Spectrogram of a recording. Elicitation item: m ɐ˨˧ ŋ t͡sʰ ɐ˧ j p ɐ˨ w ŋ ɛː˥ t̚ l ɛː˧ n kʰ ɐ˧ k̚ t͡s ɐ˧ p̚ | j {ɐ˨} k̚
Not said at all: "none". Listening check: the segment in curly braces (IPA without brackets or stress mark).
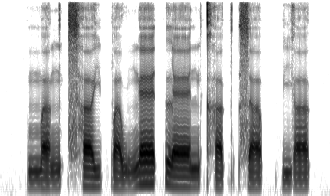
ɐ˨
